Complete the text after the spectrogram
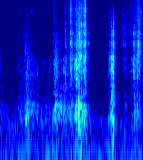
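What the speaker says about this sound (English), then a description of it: "Little like plastic and paper trash." Plastic and paper trash taken out of a purse crinkles and rustles in several quiet, close bursts of crackling handling with brief pauses between, no talking.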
